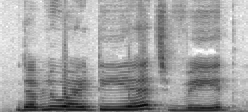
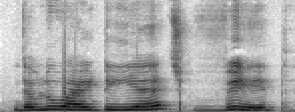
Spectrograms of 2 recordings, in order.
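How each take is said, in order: Both takes have the same delivery.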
